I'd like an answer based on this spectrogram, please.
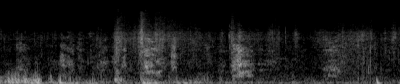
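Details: American Bully dog in a compilation of funny home clips: a few short, rough barks and whimpering yelps, spaced irregularly over about four seconds, over low rumbling handling noise and faint background voices.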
